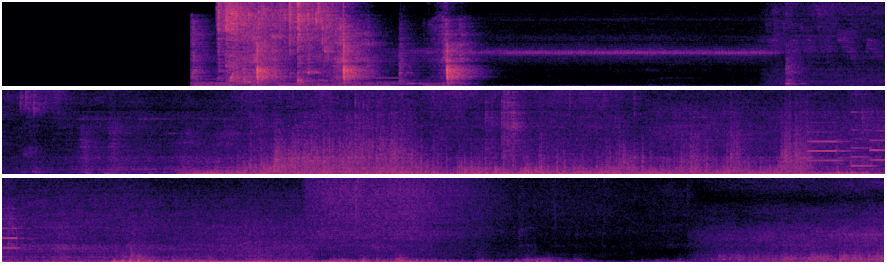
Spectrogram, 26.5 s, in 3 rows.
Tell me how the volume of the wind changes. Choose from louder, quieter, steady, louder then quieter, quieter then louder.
quieter.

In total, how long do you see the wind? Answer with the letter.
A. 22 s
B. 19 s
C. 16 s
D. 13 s
C.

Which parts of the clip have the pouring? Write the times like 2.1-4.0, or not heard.
2.1-3.4.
